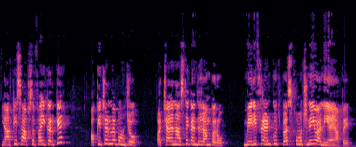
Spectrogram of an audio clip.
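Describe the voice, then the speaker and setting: A woman's voice: very fast, a bit bright. A woman acting a haughty young wife who scorns her in-laws, snapping out insults in a home-video family drama. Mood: contemptuous. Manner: sneering and shrill, snapping out insults. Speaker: actor in a family drama skit.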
